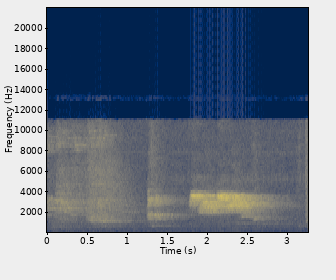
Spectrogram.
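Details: Red-whiskered bulbul, củ đậu type, ringing bell-like voice: a brief quieter note followed by one loud sustained bright whistled phrase.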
